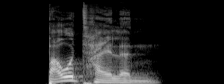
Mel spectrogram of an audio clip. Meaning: dative plural of Bauteil
- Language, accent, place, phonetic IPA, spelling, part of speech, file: German, Germany, Berlin, [ˈbaʊ̯ˌtaɪ̯lən], Bauteilen, noun, De-Bauteilen.ogg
